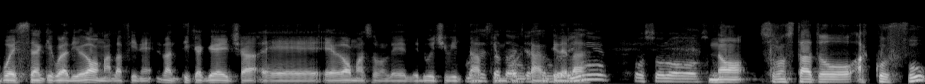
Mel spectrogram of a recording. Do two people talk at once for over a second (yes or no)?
yes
